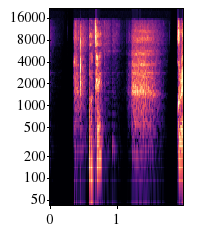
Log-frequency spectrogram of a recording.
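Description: A man's voice says a short word, then a brief audible exhale, like a sigh, about a second in. There are gaps of dead silence between the sounds.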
